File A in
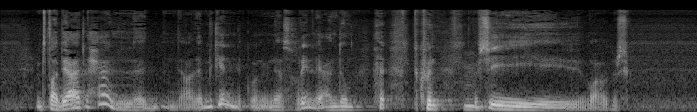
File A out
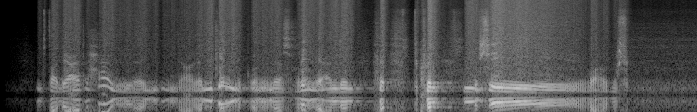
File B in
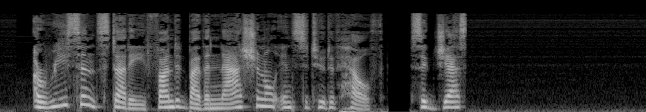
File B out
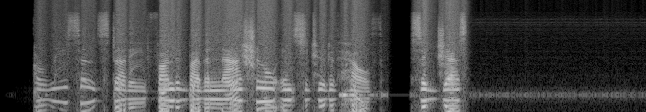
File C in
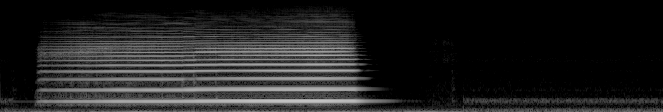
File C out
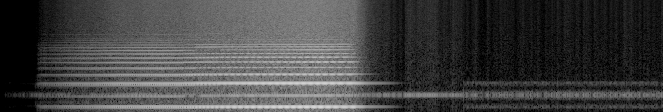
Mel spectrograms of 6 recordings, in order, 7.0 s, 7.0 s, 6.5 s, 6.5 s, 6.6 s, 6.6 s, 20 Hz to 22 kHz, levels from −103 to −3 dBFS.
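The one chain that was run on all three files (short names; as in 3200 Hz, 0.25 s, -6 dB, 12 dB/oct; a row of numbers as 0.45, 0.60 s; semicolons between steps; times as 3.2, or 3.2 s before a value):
opening faded in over 2.16 s; ring modulator 630 Hz; modulation noise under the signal 12 dB; normalise peaks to -9 dBFS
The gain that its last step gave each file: +5.5, +6.5, +9.0 dB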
